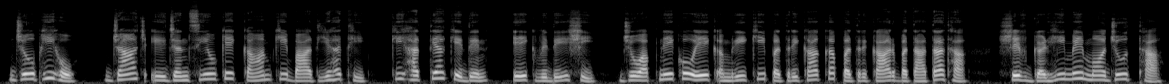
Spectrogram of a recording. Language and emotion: Hindi, neutral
